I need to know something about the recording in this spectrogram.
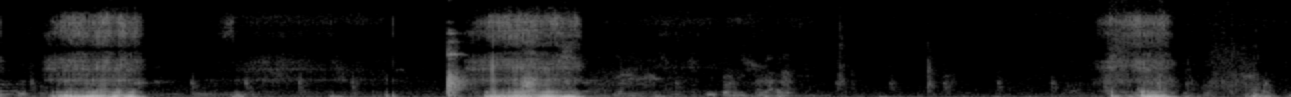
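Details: Beagle sound asleep, giving a loud, distinctive snore. Three heavy, rumbling snores of about a second each come at uneven gaps, with soft breathing and light rustling between them in a small room.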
